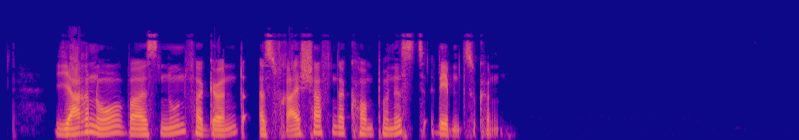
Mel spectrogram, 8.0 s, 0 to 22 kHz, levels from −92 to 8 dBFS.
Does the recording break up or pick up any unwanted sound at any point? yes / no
no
